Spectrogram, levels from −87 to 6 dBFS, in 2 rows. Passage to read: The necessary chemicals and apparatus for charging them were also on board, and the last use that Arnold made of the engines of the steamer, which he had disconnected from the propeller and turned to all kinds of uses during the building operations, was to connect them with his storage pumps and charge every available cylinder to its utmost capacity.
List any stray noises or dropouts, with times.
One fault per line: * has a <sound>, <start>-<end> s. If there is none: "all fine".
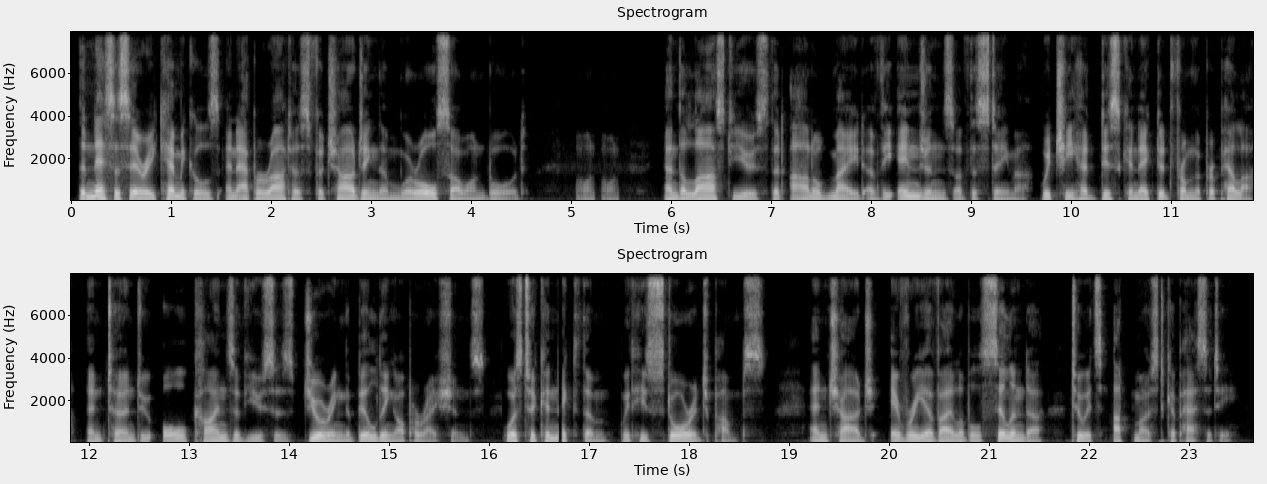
* has a laugh, 5.0-5.5 s
* has a dropout, 16.7-16.7 s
